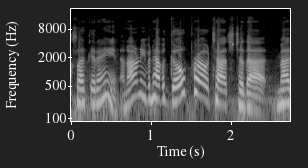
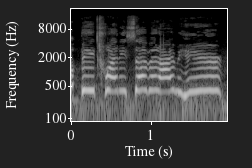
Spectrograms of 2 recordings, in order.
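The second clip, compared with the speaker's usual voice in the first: triumphant arrival; 13 semitones higher, 4 dB louder, slower than usual. Retold or imitated. Arriving at the gate running.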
